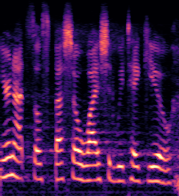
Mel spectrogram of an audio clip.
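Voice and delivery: normal talking voice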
